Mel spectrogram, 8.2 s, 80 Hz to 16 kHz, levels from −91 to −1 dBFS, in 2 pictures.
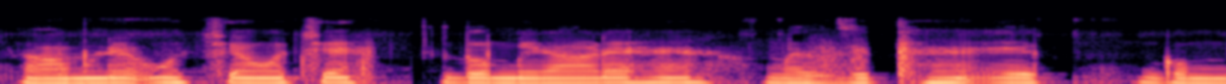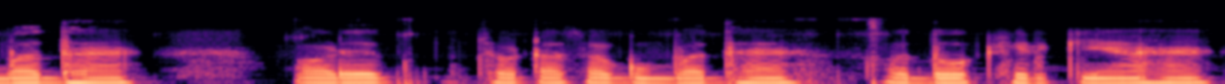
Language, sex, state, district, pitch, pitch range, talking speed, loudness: Hindi, male, Bihar, Kishanganj, 145 Hz, 140-145 Hz, 140 wpm, -21 LUFS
